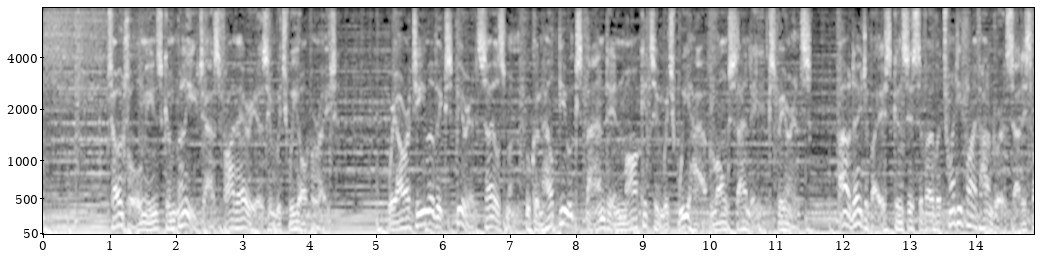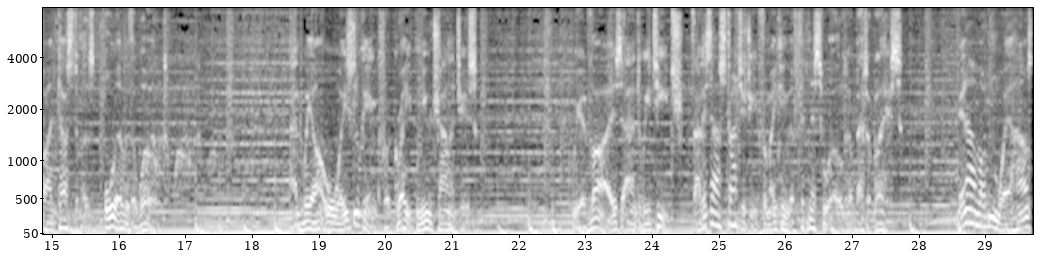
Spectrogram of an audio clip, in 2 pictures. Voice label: Corporate Movie; Panopticon Films TFC

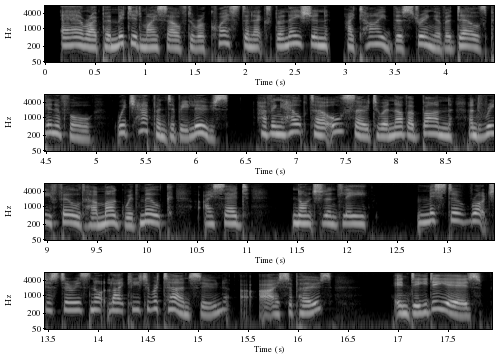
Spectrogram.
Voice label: Audiobook Classic Fiction

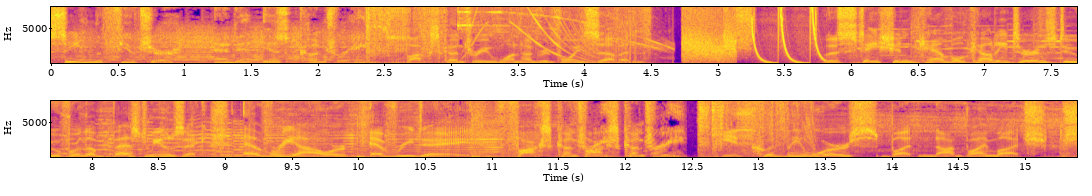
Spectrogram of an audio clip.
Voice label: Non Union Adult Male Radio Imaging

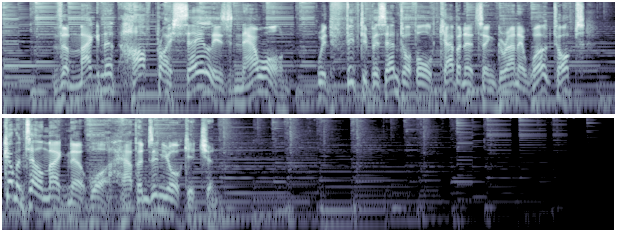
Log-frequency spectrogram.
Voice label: hard-sell commercial

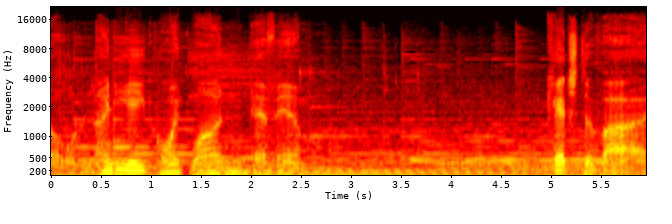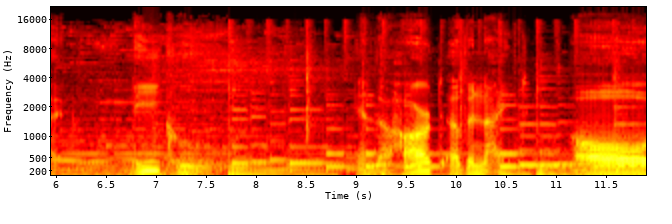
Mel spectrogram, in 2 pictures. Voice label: Radio Imaging Smooth Jazz

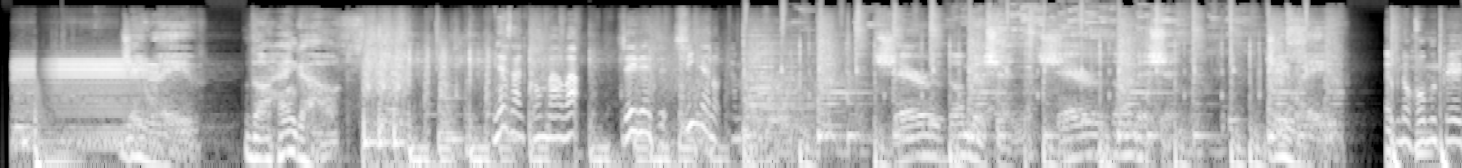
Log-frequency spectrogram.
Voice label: RADIO jingle; J-WAVE the Hangout

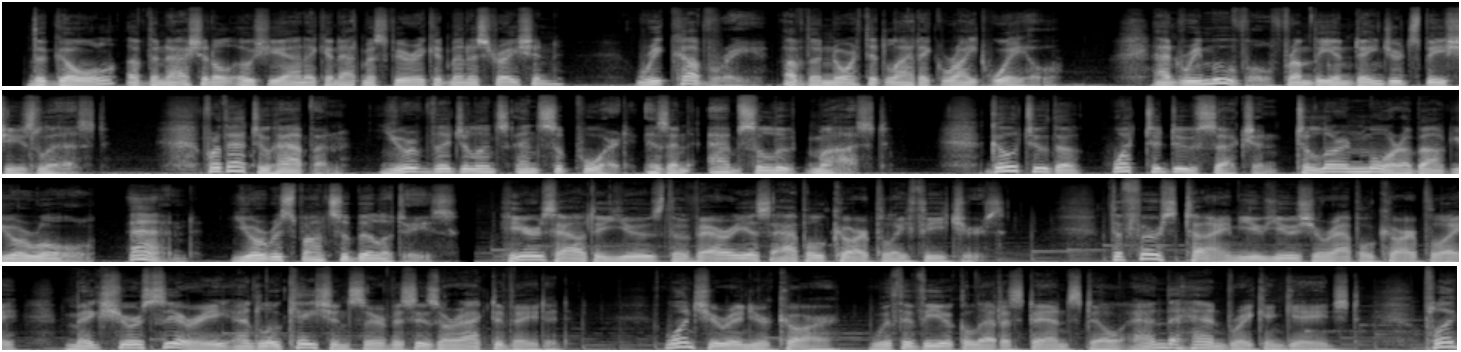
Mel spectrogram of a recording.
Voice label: Explainer Videos

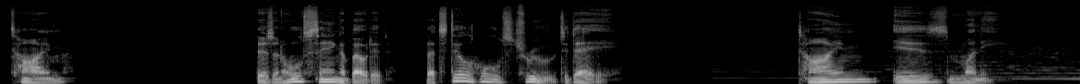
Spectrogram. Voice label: Corporate VO

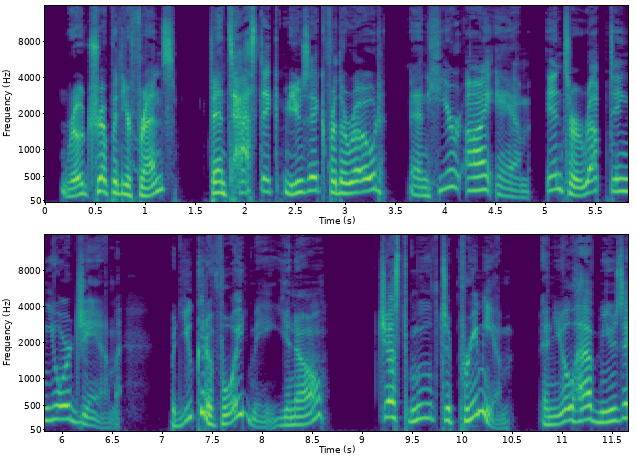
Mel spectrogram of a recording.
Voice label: radio tag

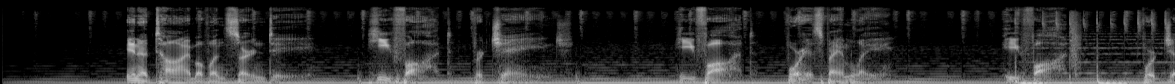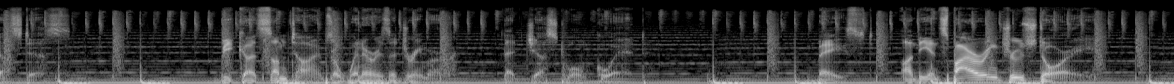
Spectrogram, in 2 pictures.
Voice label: Trailer

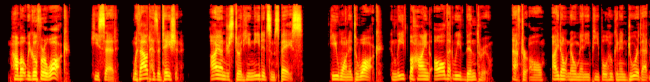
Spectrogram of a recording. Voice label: audiobook YA

